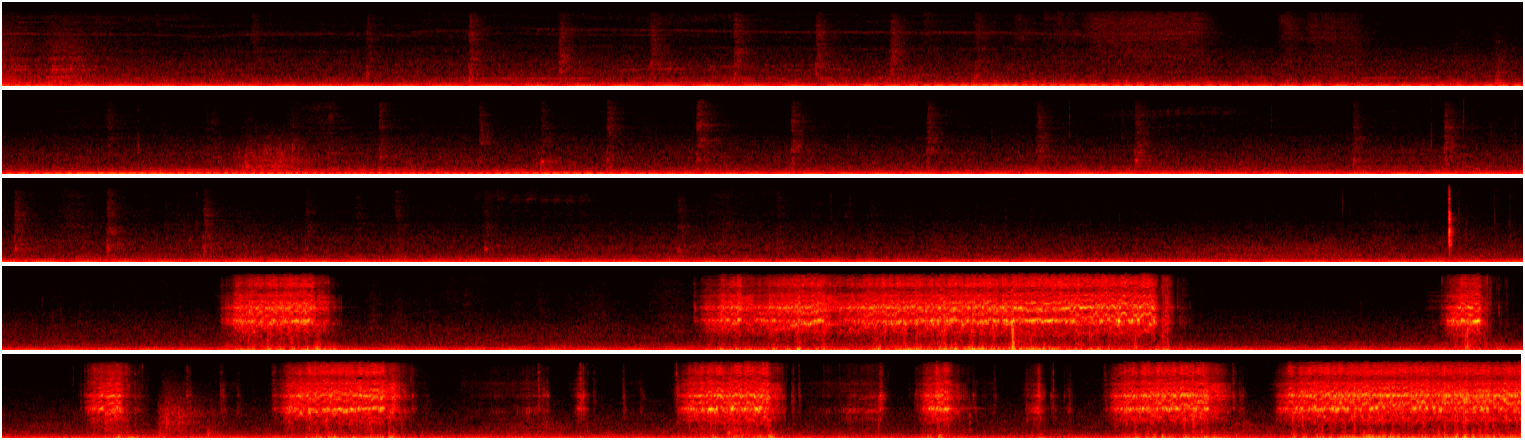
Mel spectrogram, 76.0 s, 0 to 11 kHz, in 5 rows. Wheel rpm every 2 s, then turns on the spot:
0, 0, 0, 0, 0, 0, 0, 0, 0, 0, 0, 0, 0, 0, 0, 0, 0, 0, 0, 0, 0, 0, 0, 0, 60, 0, 50, 130, 120, 0, 20, 20, 70, 10, 60, 10, 70, 130.
64-66 68-70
